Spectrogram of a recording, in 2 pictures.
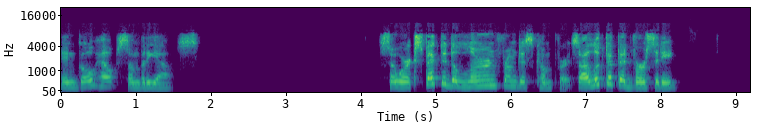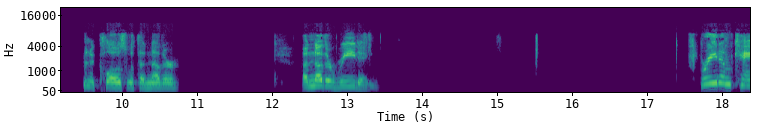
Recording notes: This zoom meeting was recorded in January 2024.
